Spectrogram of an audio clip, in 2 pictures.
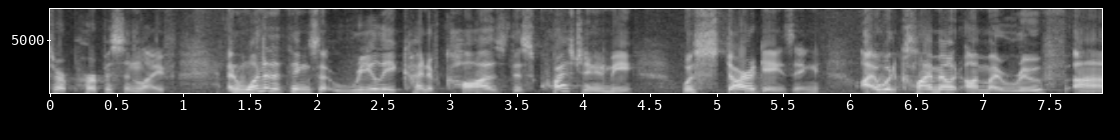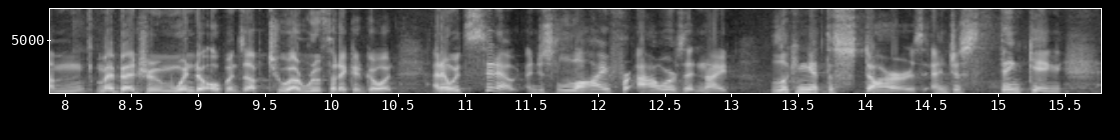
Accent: Toronto, Ontario, Canada; I come from Toronto, Canada.

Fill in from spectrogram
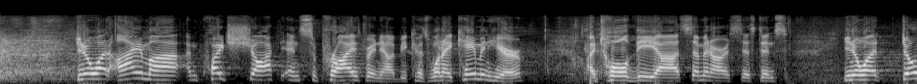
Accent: Toronto, Ontario, Canada; I come from Toronto, Canada.

